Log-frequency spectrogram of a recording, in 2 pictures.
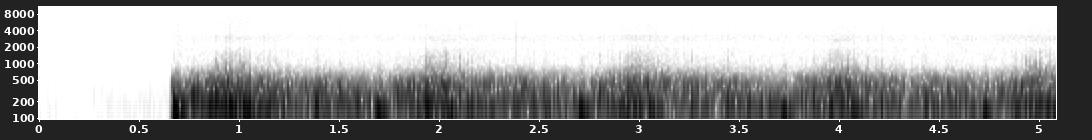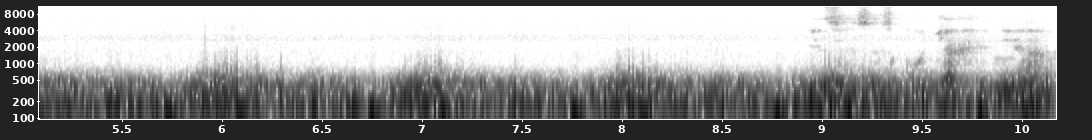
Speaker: Estos, pues, como su nombre lo dice, se refieren a los soplos que van a ocupar tanto la sístole como la diástole y se considera que aquí ambas partes van a estar separadas por el segundo ruido.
